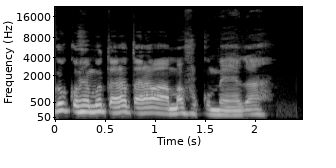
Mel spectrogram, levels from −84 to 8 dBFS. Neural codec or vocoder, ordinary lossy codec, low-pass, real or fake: none; none; 19.8 kHz; real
